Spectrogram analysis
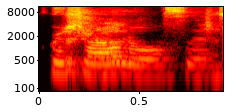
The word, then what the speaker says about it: Christiane: It's Christiane Olsen. Very close. Krishan Olsen.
